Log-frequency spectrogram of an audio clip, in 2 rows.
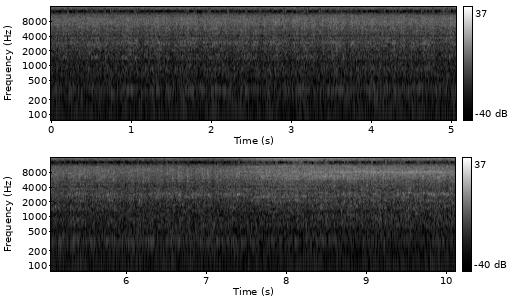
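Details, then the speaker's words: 1996 34-ft Bayliner yacht, 5.7 V8 with ignition trouble: after replacing the distributor pickup it runs a steady, even low drone for ten seconds without stumbles, knocks or surges; normal idle after repair. "Well, there we go. Pickup in the distributor fixed it and it fires right up."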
